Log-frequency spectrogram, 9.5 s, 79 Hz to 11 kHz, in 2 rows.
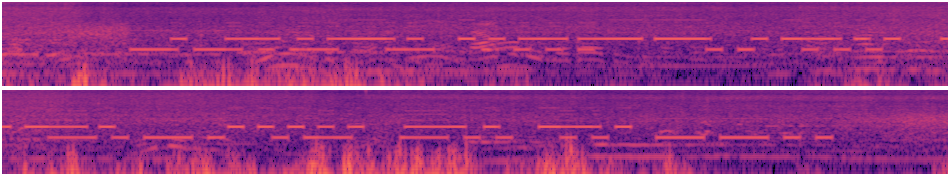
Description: Morse code, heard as two keyed tones, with the noise of a park. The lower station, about 15 wpm, 680 Hz: QTH IS CADIZ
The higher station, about 16 wpm, 1260 Hz: EC2LR 5NN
